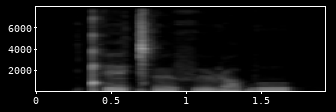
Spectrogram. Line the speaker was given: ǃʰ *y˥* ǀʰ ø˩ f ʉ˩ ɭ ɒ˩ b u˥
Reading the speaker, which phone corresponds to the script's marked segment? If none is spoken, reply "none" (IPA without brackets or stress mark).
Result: e˥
